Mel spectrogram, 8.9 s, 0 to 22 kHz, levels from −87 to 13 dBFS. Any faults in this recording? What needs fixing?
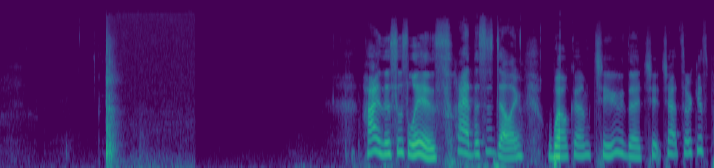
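Sudden gain jumps: up about 16 dB from 1.32 to 2.44 s, and down about 11 dB from 7.0 s on. Speech and background noise step together, likely an unramped gain change. Ramp every gain change smoothly.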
